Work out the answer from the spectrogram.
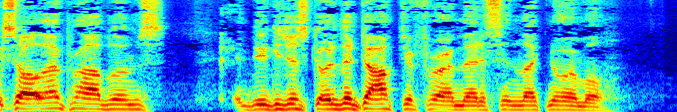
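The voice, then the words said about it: Imitates another person's voice. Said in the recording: “That's a good Trump impersonation.”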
